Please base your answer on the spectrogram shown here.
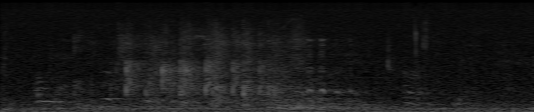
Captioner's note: applause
